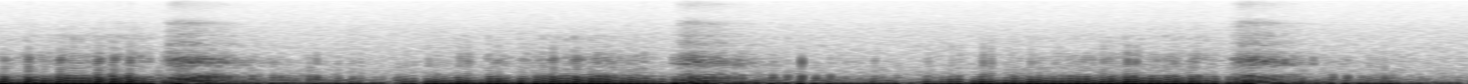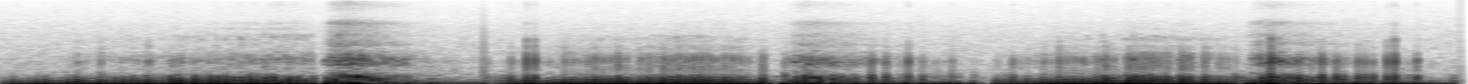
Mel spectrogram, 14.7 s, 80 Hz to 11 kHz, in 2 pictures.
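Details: Female domestic cat purring, recorded with a Tascam DR-40: a continuous low, rumbling purr with a breathy surge about every two and a half seconds, six swells across the stretch, plus faint soft clicks.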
